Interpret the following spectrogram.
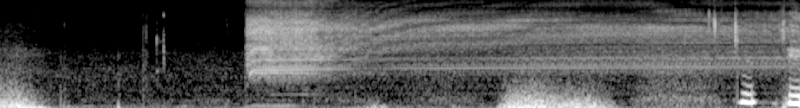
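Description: Small battery-powered electric facial-hair trimmer switched on about two seconds in and buzzing steadily. A soft low rumble of handling comes a couple of seconds later.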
